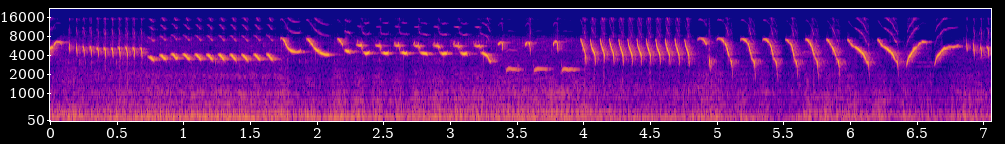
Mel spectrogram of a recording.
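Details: Training song from five singing canaries, packed with bright high trills, buzzy rolls and steep down-slurred notes repeated several times a second, shifting quickly from one tour to the next.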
